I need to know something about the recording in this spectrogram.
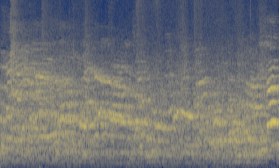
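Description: Many voices talking over one another, children's among them: a steady murmur of chatter in a room.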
